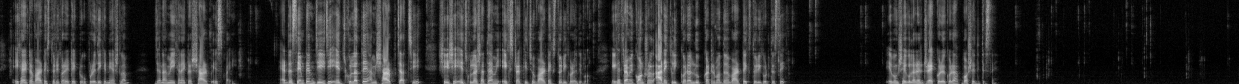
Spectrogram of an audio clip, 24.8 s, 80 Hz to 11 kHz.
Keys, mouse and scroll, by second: 0.2 ctrl+r, 0.8-1.9 right drag, 2.3 click, 4.2 shift+middle click, 4.8 ctrl+r, 6.0 click, 7.6-8.1 scroll up 1, 8.1 ctrl+r, 8.6 right click, 9.2 click, 10.6 shift+middle click, 11.1-11.5 scroll up 1, 11.5 ctrl+r, 11.9-13.1 right drag, 13.1 click, 14.5 scroll down 3, 14.7 shift+middle click, 15.2-15.6 scroll up 1, 15.6 ctrl+r, 16.2-17.7 right drag, 17.7 click, 19.1 ctrl+r, 19.7 right click, 20.5 click, 20.8 shift+middle click, 20.9 scroll up 1, 21.0 ctrl+r, 21.1 right click, 21.3 click, 21.7 ctrl+r, 21.8 right click, 21.9 click, 22.4 ctrl+r, 22.5 right click, 22.6 click, 22.9 shift+middle click, 23.2 click, 23.8 ctrl+r, 24.6 scroll down 1.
